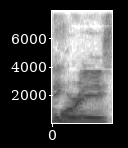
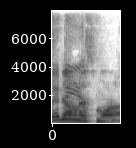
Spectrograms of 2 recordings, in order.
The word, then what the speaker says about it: Donice Morace: So the correct one is Donice Morace. Oh. Not Donice, not Morace, not Donice Morace. It's Donice Morace.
